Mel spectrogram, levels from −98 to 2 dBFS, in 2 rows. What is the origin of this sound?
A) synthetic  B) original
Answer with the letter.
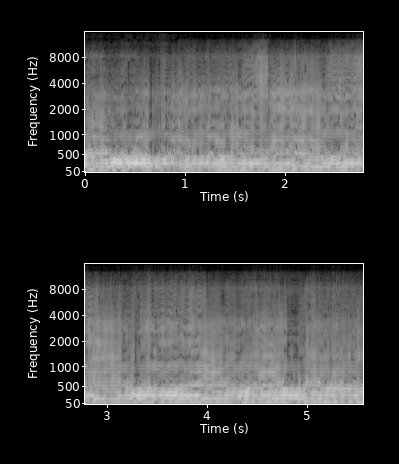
A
